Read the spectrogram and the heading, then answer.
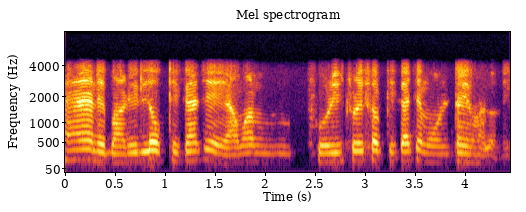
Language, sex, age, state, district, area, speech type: Bengali, male, 18-30, West Bengal, Kolkata, urban, conversation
